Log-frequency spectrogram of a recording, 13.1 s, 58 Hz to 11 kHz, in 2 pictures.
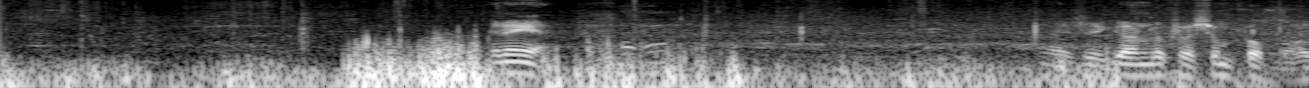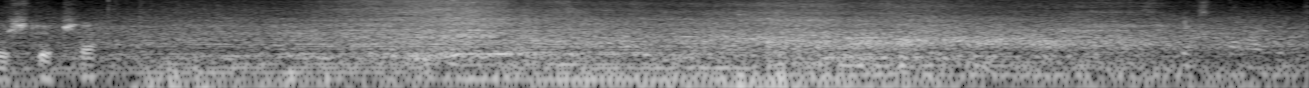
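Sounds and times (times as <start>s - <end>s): vehicle passing: 3.6s - 13.0s.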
